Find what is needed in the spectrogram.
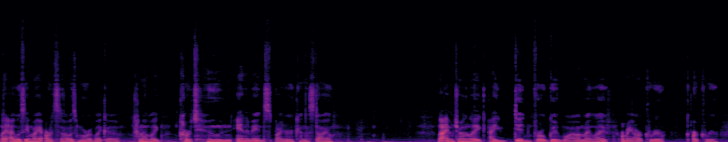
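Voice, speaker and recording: The speaker is soft-spoken and moves at a fairly quick pace. Long pauses come often. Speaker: YouTuber, cartoon artist. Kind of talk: casual vlog talk. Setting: at home. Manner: halting.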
